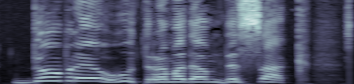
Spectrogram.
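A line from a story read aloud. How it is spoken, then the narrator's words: Laughing girl. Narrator (Russian): смеялась девушка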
